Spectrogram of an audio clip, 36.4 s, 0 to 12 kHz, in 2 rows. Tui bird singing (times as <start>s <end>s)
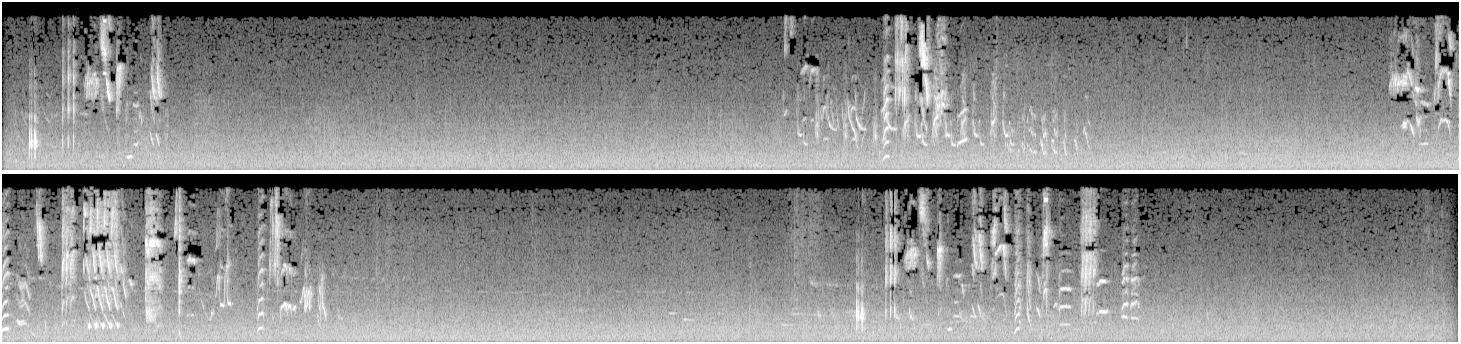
0.1s 2.1s, 9.8s 13.7s, 17.4s 23.2s, 28.0s 32.5s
